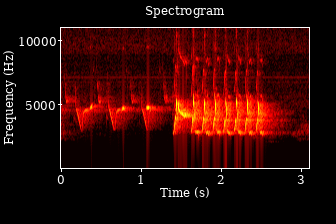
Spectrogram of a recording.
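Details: Siberian blue robin song, May 2021: three soft downslurred high notes lead into a loud, stuttering, very high trill of about ten fast notes lasting over a second.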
